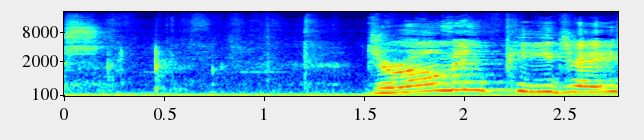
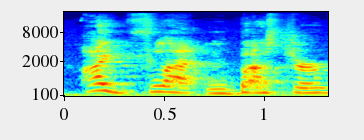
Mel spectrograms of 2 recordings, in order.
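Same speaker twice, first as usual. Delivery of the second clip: usual speaking voice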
